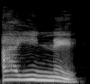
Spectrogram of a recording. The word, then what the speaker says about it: Ayn: debe ser está diciendo mi nombre se pronuncia aine es una pronunciación larga Ay ay quién es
